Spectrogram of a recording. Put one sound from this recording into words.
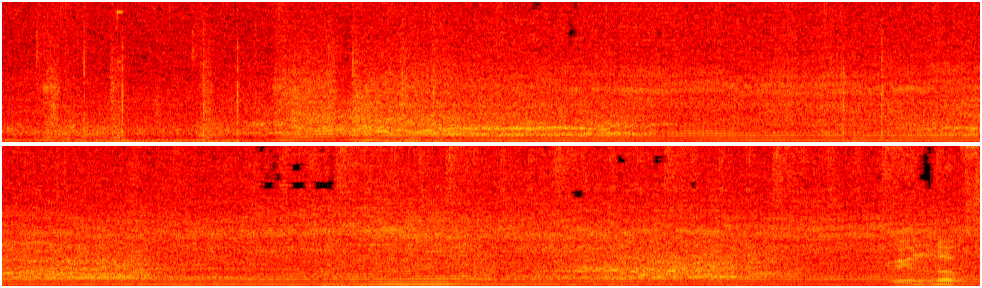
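Tyres screech as a car slides through corners.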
